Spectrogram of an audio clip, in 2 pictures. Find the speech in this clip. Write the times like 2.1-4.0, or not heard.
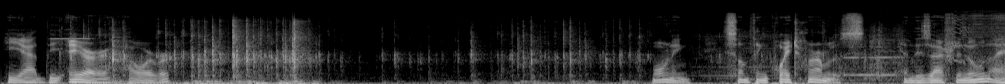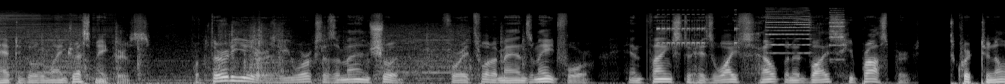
0.0-1.7, 6.5-20.0.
